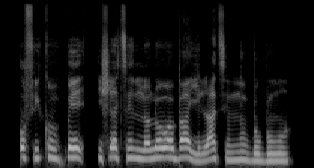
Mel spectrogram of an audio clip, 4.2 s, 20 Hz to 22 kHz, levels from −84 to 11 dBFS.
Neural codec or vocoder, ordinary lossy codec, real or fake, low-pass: autoencoder, 48 kHz, 32 numbers a frame, DAC-VAE, trained on Japanese speech; none; fake; none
